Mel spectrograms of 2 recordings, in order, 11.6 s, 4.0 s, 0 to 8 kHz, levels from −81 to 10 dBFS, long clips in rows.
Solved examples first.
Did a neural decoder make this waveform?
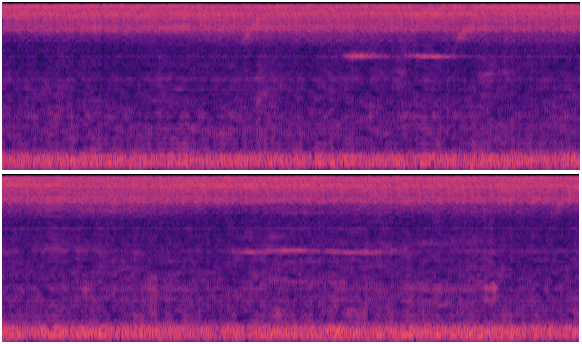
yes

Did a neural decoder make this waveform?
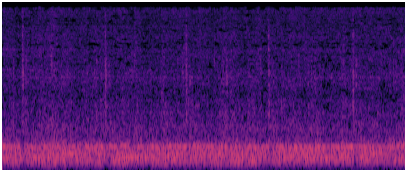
no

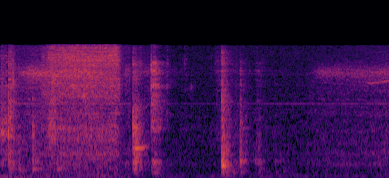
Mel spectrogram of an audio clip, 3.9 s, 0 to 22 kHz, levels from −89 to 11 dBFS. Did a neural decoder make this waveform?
no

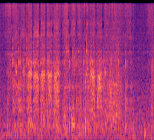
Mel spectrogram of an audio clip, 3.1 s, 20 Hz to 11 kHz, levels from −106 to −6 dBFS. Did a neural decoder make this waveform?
yes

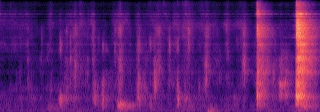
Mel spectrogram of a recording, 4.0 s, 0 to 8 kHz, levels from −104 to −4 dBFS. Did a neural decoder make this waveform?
yes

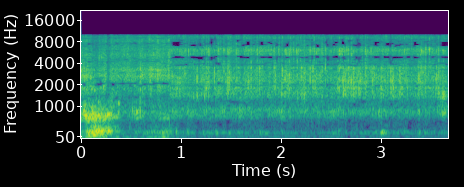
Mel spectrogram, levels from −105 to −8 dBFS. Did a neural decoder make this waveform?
no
